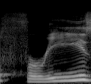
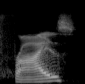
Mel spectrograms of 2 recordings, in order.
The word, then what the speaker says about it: Fries: type of edge rusher will freeze I believe is how you actually say his name I don't think it's fries I've always kind of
